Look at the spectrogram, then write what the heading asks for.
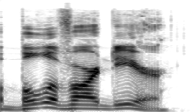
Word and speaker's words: boulevardier: Why do you call Richard Benjamin, I found this interesting, Buck, a boulevardier? Am I pronouncing that right?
